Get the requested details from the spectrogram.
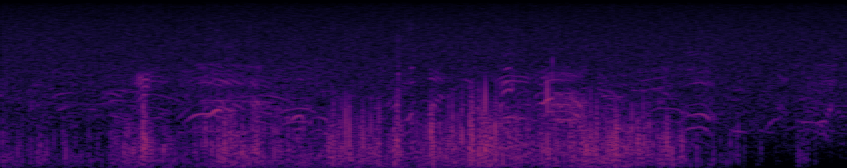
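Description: Spectators cheer and shout from the sideline.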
